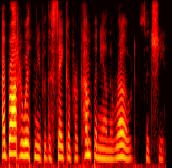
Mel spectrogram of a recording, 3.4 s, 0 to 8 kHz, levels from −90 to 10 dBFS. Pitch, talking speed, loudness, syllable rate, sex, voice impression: 195 Hz, 280 wpm, -22 LUFS, 5.6 syllables/s, female, very feminine, slightly young, very thin, tensed, powerful, slightly bright, soft, muffled, fluent, raspy, very cute, slightly cool, intellectual, refreshing, very sincere, calm, very friendly, very reassuring, very unique, very elegant, slightly wild, very sweet, lively, kind, slightly intense, slightly sharp, modest, light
